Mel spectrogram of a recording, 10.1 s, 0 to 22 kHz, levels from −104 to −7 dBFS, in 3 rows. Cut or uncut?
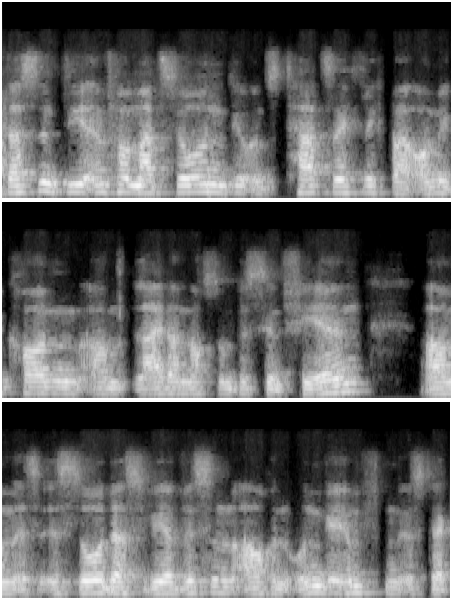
uncut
